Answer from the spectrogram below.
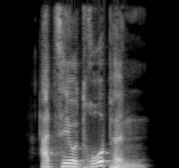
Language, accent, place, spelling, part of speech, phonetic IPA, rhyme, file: German, Germany, Berlin, azeotropen, adjective, [at͡seoˈtʁoːpn̩], -oːpn̩, De-azeotropen.ogg
- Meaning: inflection of azeotrop: 1. strong genitive masculine/neuter singular 2. weak/mixed genitive/dative all-gender singular 3. strong/weak/mixed accusative masculine singular 4. strong dative plural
